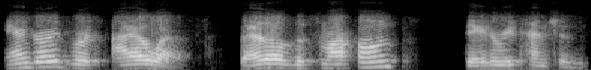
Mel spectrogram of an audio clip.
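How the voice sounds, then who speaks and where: Man moderating a webcast, slightly high. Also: brisk, fairly bright tone, rough recording. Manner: formal, announcer-like. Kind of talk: scripted introduction.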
